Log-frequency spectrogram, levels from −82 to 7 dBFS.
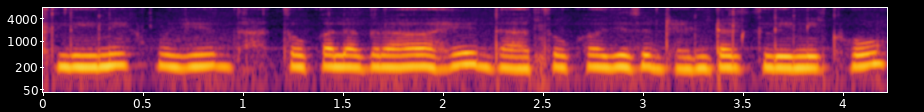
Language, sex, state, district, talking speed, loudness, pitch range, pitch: Hindi, female, Bihar, Katihar, 185 wpm, -13 LUFS, 205-215 Hz, 210 Hz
